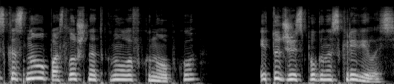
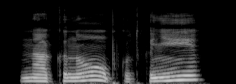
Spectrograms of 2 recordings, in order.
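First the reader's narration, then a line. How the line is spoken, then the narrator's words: Weary old man's drawl. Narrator (Russian): тоном утомленного жизнью и собственной мудростью старца протянул он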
